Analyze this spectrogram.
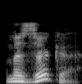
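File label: "mazurka", British English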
